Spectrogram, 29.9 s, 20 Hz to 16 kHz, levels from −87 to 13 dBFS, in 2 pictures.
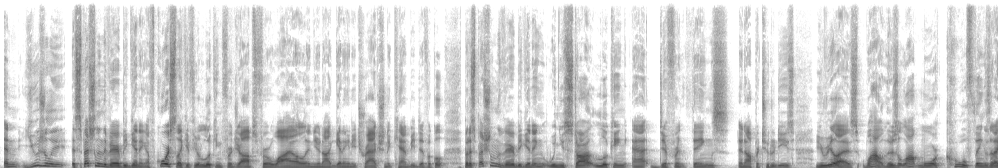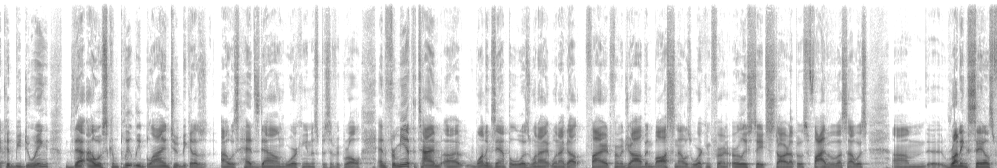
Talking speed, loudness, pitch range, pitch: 225 wpm, -21 LUFS, 95-135 Hz, 115 Hz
